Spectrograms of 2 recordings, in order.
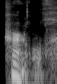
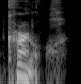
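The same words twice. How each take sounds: First: Lower, softer soldier voice; Solid Snake. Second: Softer, higher soldier voice; Solid Snake. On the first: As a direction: say it low like a terse soldier. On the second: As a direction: quietly call the colonel. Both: Pretend. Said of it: "I can't really nail it right without seeing it on screen".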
